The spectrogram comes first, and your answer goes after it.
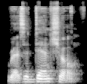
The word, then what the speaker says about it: residential: follow the same patterns residence residential first syllable to third syllable c e to t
